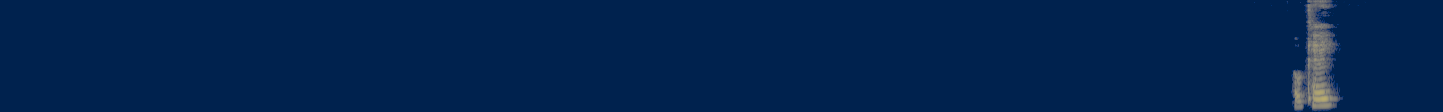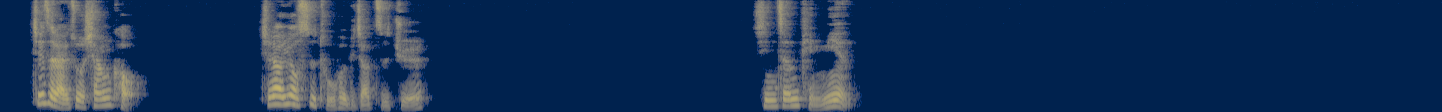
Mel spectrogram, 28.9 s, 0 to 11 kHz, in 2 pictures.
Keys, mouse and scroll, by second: 2.3 click, 3.4 scroll up 4, 3.8 shift+middle click, 4.3-5.0 scroll up 1, 5.0 click, 5.0-6.1 scroll up 1, 8.2 scroll down 3, 9.1 scroll down 9, 9.2 ctrl+KP_3, 10.1 click, 10.4-11.5 scroll up 1, 11.5 scroll up 3, 11.7 click, 15.3 shift+middle click, 15.8-16.8 scroll up 1, 16.8 KP_3, 17.9 shift+middle click, 21.6 click, 22.6 shift+a, 26.2 click.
